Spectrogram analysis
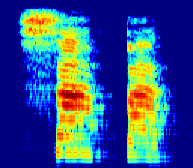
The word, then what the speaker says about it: sapatear: Eu falo sapatear, ó, sapatear. Fala baixinho as outras sílabas se você se confundir, se você não está bem sincronizado aí em descobrir a sílaba tônica desse jeito. Olha só, sapatear. Eu falo assim, opa, me soou melhor esta última sílaba como sendo uma sílaba mais intensa, uma sílaba mais forte.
